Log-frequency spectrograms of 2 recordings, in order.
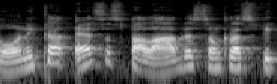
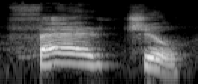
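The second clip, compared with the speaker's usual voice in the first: "Fértil" pulled apart, long FÉR then til; teacher sounding out "Fértil" by syllables; stress on FÉR; 2 semitones higher than usual. Shown as a demonstration. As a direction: stretch the first syllable of "Fértil". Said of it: "O fer é a sílaba tônica".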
